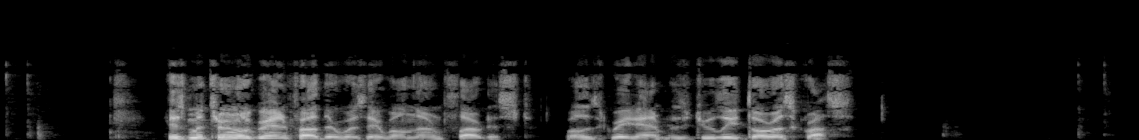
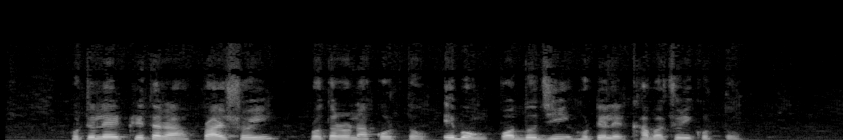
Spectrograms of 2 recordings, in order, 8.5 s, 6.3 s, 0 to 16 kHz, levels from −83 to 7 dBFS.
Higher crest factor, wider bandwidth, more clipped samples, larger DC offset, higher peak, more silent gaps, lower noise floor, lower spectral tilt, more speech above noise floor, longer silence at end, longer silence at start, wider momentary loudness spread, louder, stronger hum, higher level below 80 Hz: about the same, 20 dB vs 18 dB; second, 9.6 kHz vs 11 kHz; neither; neither; first, 0 dBFS vs -6 dBFS; neither; first, -89 dBFS vs -64 dBFS; second, -4 dB/octave vs -7 dB/octave; first, 71 dB vs 41 dB; first, 2.2 s vs 0.8 s; second, 0.3 s vs 0.55 s; first, 14 LU vs 9 LU; first, -17 LUFS vs -24 LUFS; neither; about the same, -62 dBFS vs -58 dBFS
